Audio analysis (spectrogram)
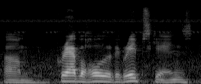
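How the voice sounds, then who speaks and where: A man's voice: fairly low pitch, moderate pace. American man explaining, faint insects behind. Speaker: grape grower and winemaker being interviewed. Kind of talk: casual explanatory interview talk. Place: outdoor covered porch beside a pond. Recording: faint outdoor insect noise.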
